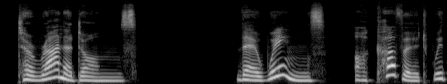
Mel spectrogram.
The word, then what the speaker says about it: pteranodon: winged and toothless how do you say it pteranodon say to a pteranodon is bigger than a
